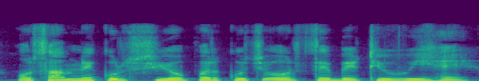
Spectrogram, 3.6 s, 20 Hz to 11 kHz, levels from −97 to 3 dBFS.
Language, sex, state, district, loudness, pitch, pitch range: Hindi, male, Rajasthan, Nagaur, -16 LUFS, 165 Hz, 160-170 Hz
